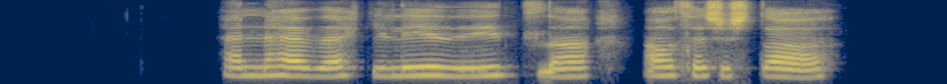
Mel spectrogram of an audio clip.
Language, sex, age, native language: Icelandic, female, 11, Icelandic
